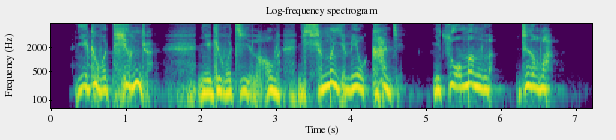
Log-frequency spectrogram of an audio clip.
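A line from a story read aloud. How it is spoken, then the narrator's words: Suppressed furious growl. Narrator (Chinese): 狠狠的 压着嗓子对我怒吼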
